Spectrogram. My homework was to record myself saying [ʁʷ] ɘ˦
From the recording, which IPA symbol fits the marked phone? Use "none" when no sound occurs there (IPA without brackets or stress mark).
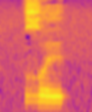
ʁʷ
